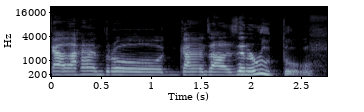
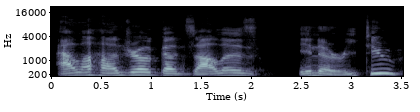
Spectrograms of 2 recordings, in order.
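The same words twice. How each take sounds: First: The name is said with exaggerated Spanish flair. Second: The name is said plainly, without Spanish flair. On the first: "if I was going for it, I'd be like" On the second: "that Long Island accent just pronounces that just beautifully"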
